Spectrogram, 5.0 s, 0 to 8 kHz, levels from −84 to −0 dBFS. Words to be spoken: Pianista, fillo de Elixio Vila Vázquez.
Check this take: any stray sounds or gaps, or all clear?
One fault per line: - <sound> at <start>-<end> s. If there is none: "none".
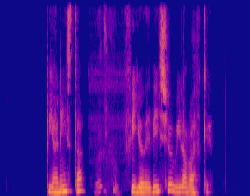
- sneeze at 1.9-2.5 s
